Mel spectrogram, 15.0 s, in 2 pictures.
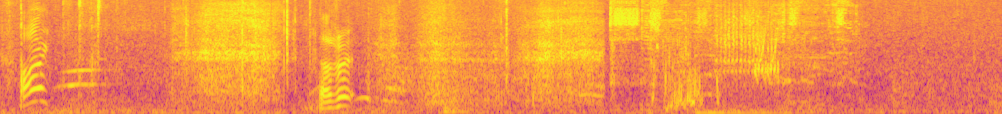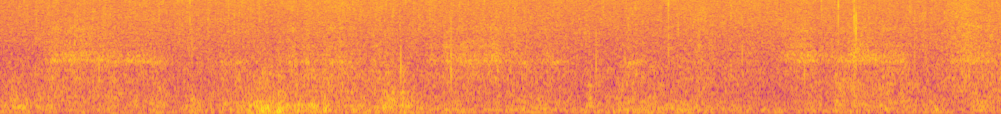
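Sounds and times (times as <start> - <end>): rain hissing: 0.0 - 15.0
low rumbling noise: 3.1 - 14.9.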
